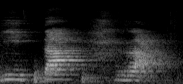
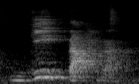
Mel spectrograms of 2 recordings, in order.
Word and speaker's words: guitarra: Also, when it comes after a G in these combinations, you and I, as in the word guitarra, the guitar, guitarra. Now you don't hear the U in here.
